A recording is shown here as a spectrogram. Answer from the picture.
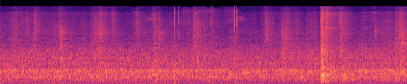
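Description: Homemade foam-padded PVC-pipe nunchucks being swung, with scattered light taps and one louder knock about three seconds in, over a steady background hum.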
